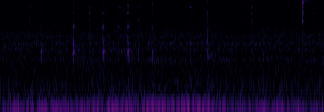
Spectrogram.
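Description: Faint, irregular small clicks and taps of a stylus pen on a tablet surface as a word is handwritten, over a low steady hum.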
